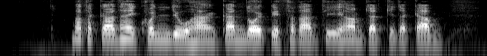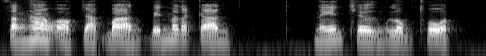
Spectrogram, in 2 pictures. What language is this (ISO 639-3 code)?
tha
